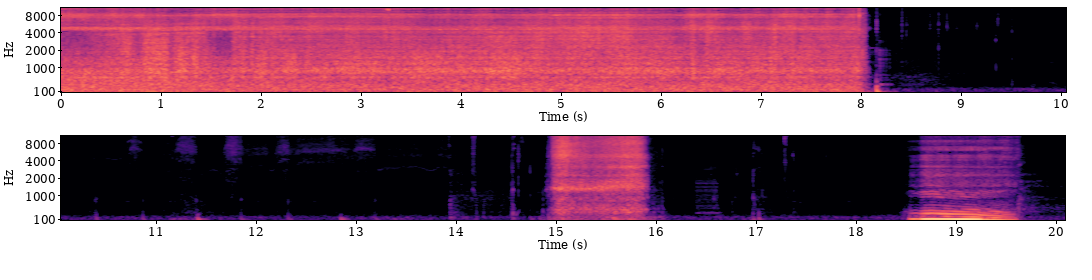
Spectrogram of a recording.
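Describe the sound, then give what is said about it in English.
A long, steady, airy rush of someone drawing cannabis vapor through a Woodwind pipe lasts about eight seconds, then quiet, followed by two short breathy bursts as the breath is let out. “it's time to inhale. So here we go, a little cannabis out of the Woodwind to start my day here”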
